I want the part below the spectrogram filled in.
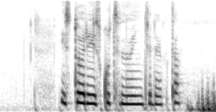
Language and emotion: Russian, neutral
